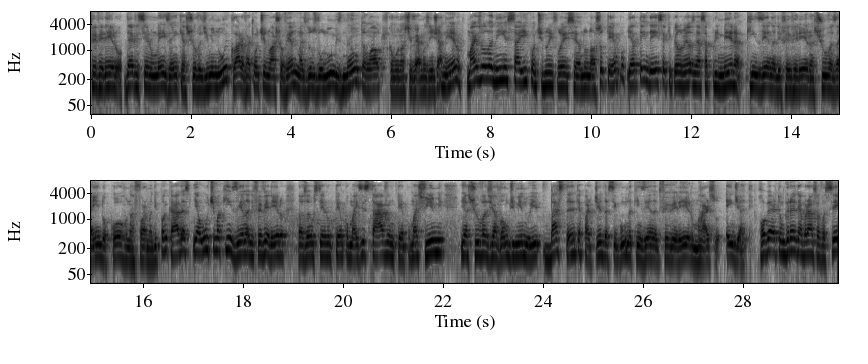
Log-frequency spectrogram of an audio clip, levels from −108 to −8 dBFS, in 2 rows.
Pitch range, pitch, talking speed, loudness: 120-150 Hz, 135 Hz, 190 wpm, -13 LUFS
